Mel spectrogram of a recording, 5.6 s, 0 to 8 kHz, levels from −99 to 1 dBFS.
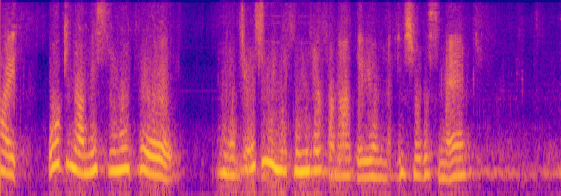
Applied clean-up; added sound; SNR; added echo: neural separator model SepFormer DNS4.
